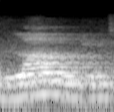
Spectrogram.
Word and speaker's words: Lalgudi: I was born in a village called Alamudi, which is close to Lalgudi, which rhymes with Malgudi.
